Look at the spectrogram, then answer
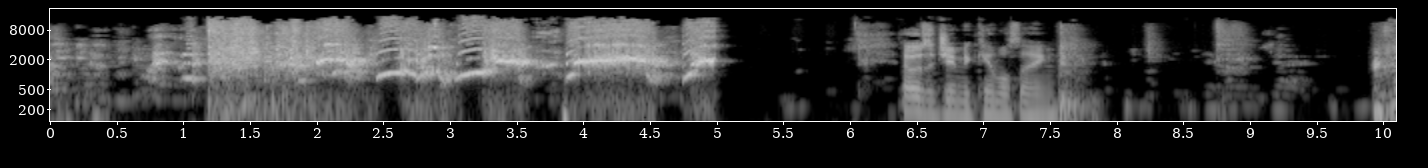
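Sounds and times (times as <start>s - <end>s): girl screaming: 1.9s - 5.1s.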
